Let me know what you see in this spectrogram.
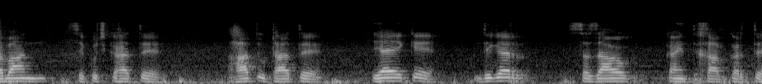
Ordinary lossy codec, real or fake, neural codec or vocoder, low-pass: AAC, 48 kbps; real; none; 7.2 kHz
